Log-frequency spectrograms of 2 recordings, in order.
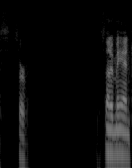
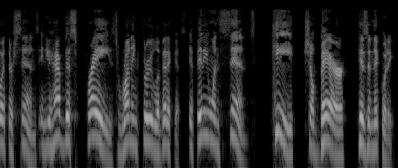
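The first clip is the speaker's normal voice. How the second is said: raised, louder preaching voice driving the point home; preaching at full force; 4 semitones higher, 7 dB louder than usual. Acted. Pastor preaching the Day of Atonement to his congregation, fervent. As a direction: build and preach it to the room.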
